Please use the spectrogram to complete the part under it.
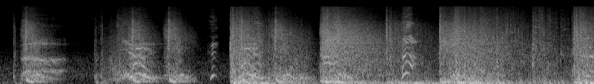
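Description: Fighters trade punches and kicks with heavy thuds.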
